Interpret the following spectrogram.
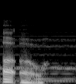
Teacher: That hard catch in your throat right in the middle, that physical barrier holding back the air, that is the aleph. · the vocal folds, pressing together tightly to stop the flow of air, building immense pressure in the throat, before releasing it abruptly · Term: glottal stop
